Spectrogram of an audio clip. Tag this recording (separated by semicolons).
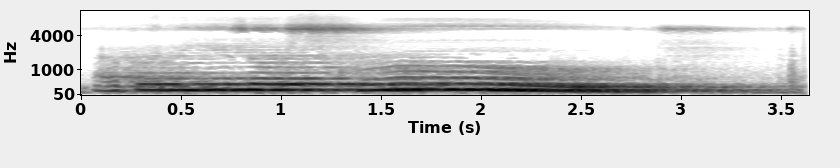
carol; christmas; ebenezer; scrooge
